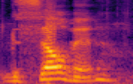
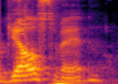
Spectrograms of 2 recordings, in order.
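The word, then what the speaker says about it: Gsellman: The Robert Gselman, or Gelsman, or Selman, if the G is silent.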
